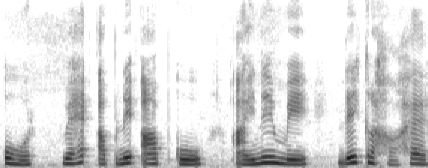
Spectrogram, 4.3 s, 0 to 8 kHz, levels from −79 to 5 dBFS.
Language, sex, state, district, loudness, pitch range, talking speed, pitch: Hindi, female, Himachal Pradesh, Shimla, -17 LUFS, 215-260 Hz, 140 wpm, 235 Hz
